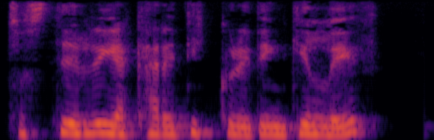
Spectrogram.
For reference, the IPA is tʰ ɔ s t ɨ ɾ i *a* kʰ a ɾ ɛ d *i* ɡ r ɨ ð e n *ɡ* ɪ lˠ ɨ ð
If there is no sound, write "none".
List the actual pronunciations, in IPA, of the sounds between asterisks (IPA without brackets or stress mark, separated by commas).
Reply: a, ɪ, ɡ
